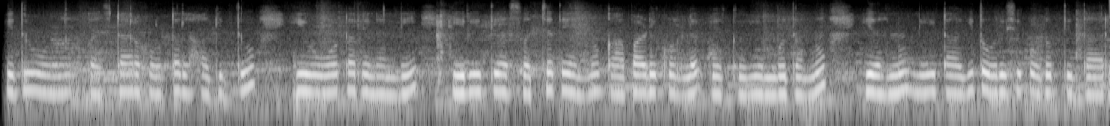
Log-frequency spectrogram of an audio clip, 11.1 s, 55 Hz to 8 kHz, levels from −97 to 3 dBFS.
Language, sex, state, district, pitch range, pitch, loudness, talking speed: Kannada, female, Karnataka, Belgaum, 200-215 Hz, 205 Hz, -17 LUFS, 85 wpm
